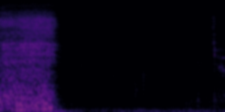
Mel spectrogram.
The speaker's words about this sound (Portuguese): Aí eu vou ter de beber água. Eu estou sempre a ficar com cenas na garganta, que irritante!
